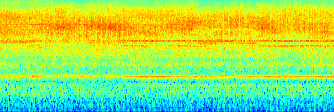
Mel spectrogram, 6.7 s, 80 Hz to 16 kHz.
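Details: Restored roughly 65-year-old all-metal Craftsman belt sander hand-held as a bench sander; steady high whirring, constant fine tone and scratchy sanding grind, smooth and even. Running healthy under load.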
